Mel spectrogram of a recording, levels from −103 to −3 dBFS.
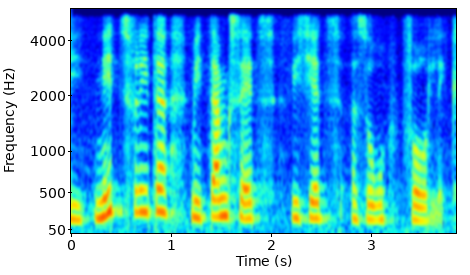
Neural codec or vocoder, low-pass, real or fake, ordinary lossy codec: codec, 16 kHz, 0.7 kbps, FocalCodec; 5.4 kHz; fake; AAC, 48 kbps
